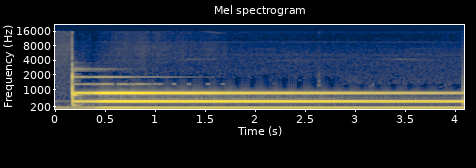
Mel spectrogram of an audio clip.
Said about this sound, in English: Okay, we'll start with three bells and end with three bells.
